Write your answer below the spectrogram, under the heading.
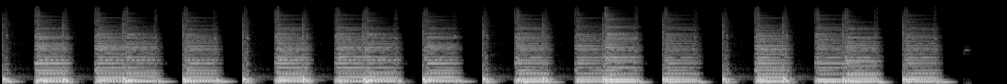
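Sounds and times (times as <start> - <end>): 
guitar strumming pattern: 0.0 - 9.7.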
